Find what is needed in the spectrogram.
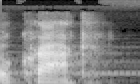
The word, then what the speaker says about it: craic: This one I actually already know, so crack. – That I don't know. – So the sentence that I learned it in is, it was great crack. – Well, now. – It's spelled C-R-A-I-C.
